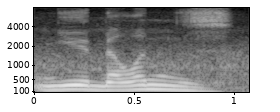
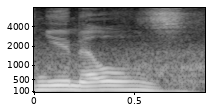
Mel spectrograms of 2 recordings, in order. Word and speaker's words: New Mills: With me being from Glasgow, I would be inclined to pronounce that New Milns, but I believe it's New Mills. Correct me if I'm wrong.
